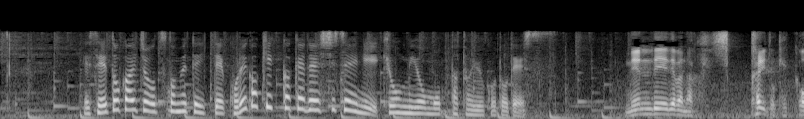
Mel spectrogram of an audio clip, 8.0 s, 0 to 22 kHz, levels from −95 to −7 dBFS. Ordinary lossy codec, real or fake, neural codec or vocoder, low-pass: none; real; none; 7.2 kHz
